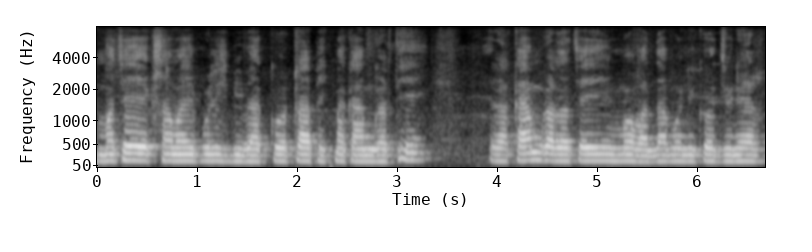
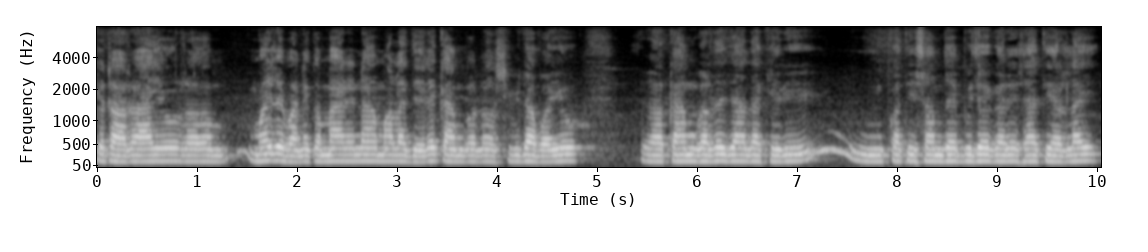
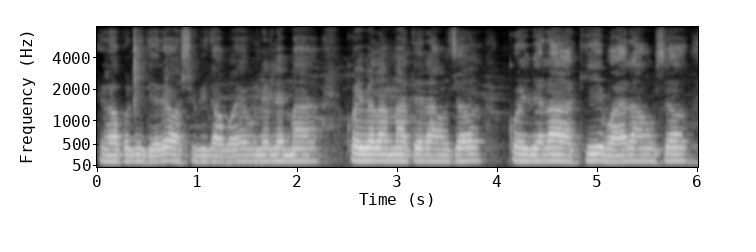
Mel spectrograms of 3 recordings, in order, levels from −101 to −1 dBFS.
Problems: background sounds at intervals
